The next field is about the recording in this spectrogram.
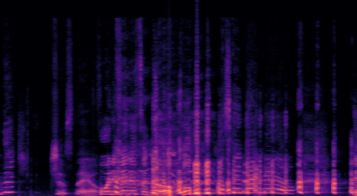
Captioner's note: laughing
